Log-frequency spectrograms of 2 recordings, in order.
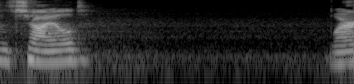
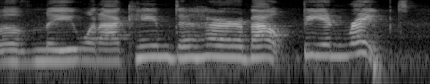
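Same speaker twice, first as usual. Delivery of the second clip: put-on confessional Southern belle accent; Abby, Southern belle. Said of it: "my Southern Belle accent".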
